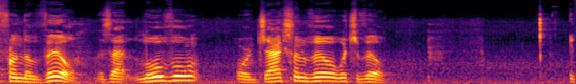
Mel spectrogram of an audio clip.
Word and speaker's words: Louisville: Like, once our parents aren't here, it's pronounced Louisville.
